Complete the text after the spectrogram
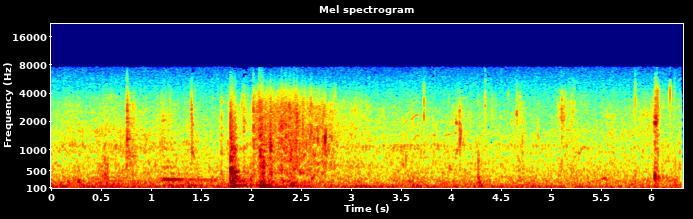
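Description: canoe paddling through water

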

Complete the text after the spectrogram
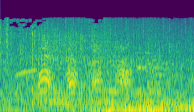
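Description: goose honking

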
